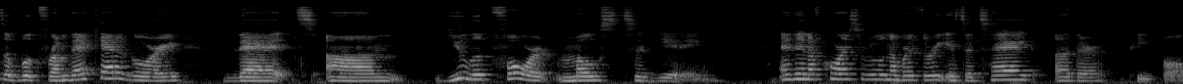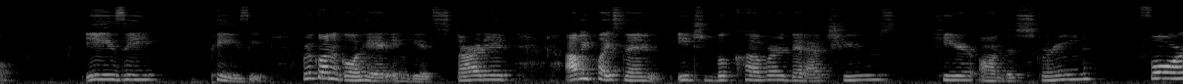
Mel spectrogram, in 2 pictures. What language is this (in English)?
English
